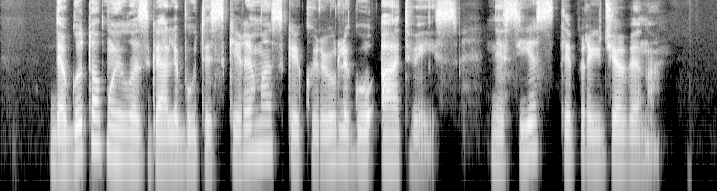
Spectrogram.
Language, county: Lithuanian, Alytus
